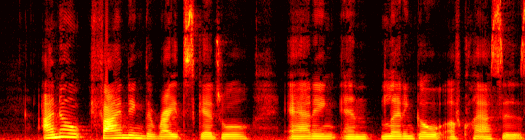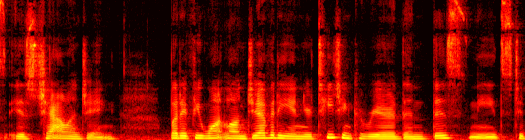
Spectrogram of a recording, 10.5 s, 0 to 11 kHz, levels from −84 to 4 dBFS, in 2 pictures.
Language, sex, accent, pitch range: English, female, American, 150-195 Hz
